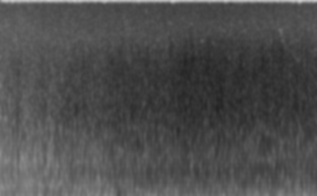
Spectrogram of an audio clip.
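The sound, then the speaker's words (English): Heavy rain pours down in a dense, steady hiss that swells slightly louder partway through, a continuous wash of noise with no voices over it. “Not that you can see much with this rain falling.”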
